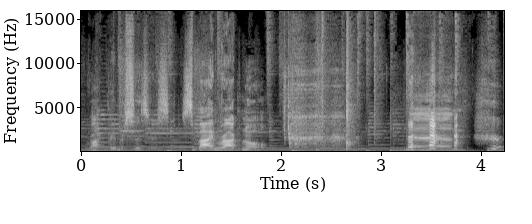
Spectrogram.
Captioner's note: laughs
